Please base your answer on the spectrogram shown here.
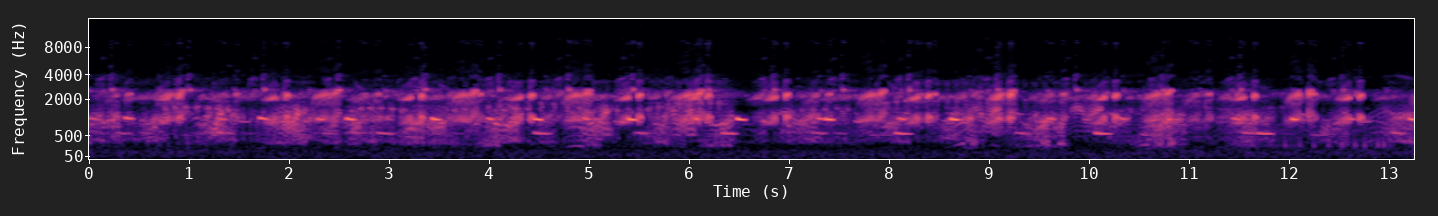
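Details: Many frogs croak in an unbroken chorus, with short raspy bursts and clear tonal pips repeating rapidly as the calls overlap, the level staying loud throughout.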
